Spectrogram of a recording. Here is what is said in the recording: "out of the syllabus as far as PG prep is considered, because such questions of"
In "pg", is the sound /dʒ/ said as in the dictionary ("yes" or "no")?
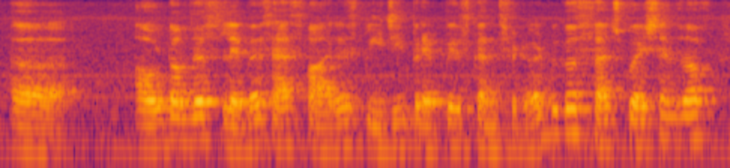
yes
